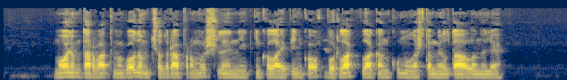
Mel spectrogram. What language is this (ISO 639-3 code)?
chm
